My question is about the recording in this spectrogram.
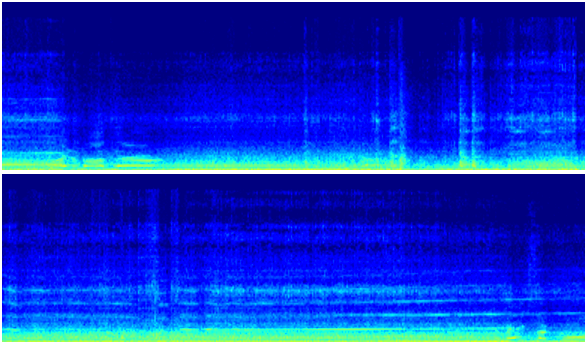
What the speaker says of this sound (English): It makes a cool sound. It's got this really beautiful whine.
